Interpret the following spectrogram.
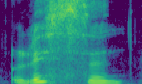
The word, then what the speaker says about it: listen: listeners 이렇게 되죠 listeners List 단데 티가 무음이 List 하지 않고 Listen List Listen가 무음 영국 영어는 무음이 아니에요 영국 영어는 List 하고요 그리고 미국의 중부하에 그래서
